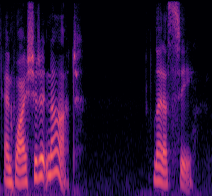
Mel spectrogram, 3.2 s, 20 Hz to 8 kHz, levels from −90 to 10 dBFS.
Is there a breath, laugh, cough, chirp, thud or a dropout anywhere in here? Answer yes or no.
no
